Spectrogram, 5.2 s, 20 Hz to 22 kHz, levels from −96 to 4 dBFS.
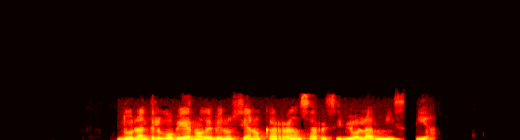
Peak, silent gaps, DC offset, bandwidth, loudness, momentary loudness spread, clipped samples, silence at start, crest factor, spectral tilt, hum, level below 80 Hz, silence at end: -8 dBFS; 4.08-4.15 s; under 0.1%; 7.6 kHz; -23 LUFS; 10 LU; under 0.1%; 1.15 s; 16 dB; -6 dB/octave; none; -64 dBFS; 0.85 s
